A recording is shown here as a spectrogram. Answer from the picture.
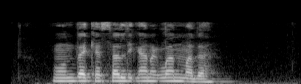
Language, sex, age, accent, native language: Uzbek, male, 18-24, Qashqadaryo, Uzbek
